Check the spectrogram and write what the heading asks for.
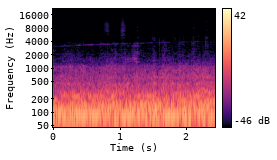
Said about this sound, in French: Je vais tenter une accélération forte pour voir ce que ça donne.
